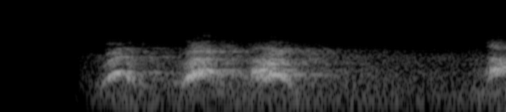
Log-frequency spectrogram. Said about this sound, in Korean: 어딘가 마당에서 개가 짖는다. 누군가 걸어서 지나가면 늘 개 한 마리가 짖고 방심하다 깜짝 놀란 다른 개들은 첫 보초의 소리를 듣고 자신의 개로서의 의무를 완수한다.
